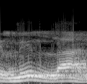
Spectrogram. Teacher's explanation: huruf lafzul Allah ketemu dengan huruf yang sebelumnya berbaris kasroh, berarti dibaca tipis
